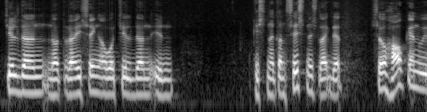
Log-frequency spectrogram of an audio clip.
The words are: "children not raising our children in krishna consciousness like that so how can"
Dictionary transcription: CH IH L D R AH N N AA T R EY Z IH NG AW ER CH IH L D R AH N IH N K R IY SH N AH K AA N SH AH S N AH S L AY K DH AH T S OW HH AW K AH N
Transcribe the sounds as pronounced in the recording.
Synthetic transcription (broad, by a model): CH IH L D R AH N N AA T R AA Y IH NG AW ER CH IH L D R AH N IH N K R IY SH N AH K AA N S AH S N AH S L AY K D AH T S OW HH AW K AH N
